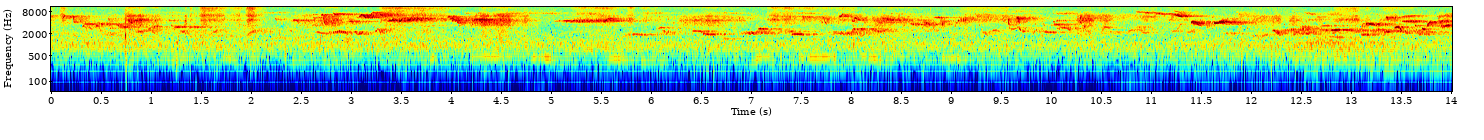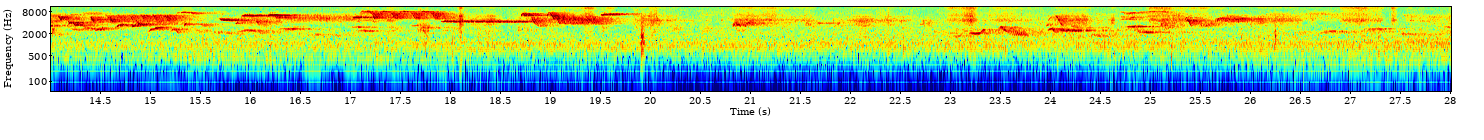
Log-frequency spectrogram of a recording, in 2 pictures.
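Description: Woodland songbirds singing and calling together: many overlapping high chirps, trills and whistled phrases from several birds at once.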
